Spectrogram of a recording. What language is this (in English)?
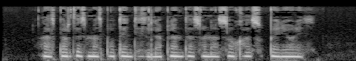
Spanish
